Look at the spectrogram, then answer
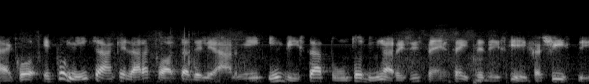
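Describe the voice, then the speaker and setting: With hardly any pauses, the man keeps up a fairly quick pace. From Vittorio Veneto, Veneto. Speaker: historian and researcher. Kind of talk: interview about history. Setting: phone call.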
